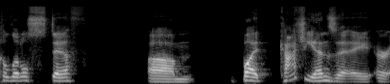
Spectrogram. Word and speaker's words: Nzeh: So we've been calling Kachi Nzeh this whole time, like Z-A-Y. If you listen to him, he pronounced it more like Kachi Nzeh.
